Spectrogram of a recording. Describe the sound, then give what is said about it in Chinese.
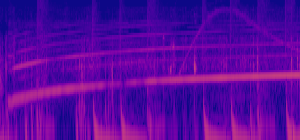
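A police car siren wails with a steadily rising tone over a fast, repeated low thumping pulse, one sweeping whoop arcing up and down near the end; loud, continuous, with no talking. “我就是警车。”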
